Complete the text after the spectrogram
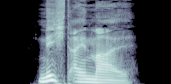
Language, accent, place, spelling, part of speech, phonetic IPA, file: German, Germany, Berlin, nicht einmal, phrase, [ˈnɪçt aɪ̯nˌmaːl], De-nicht einmal.ogg
- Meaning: not even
